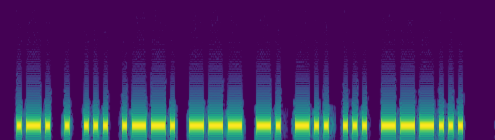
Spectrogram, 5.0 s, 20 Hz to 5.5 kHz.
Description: Morse code, heard as a keyed tone, about 25 wpm, 600 Hz. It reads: RESPONDS:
